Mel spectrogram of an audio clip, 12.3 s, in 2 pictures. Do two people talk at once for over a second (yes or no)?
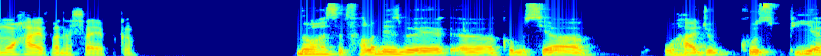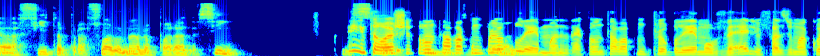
yes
